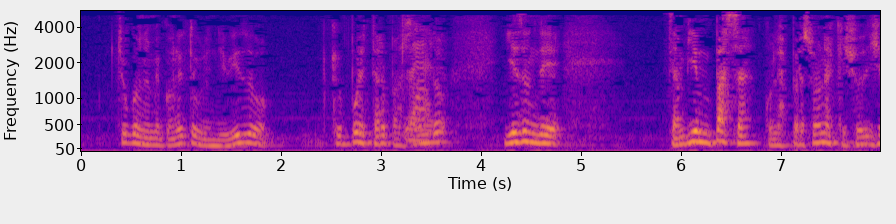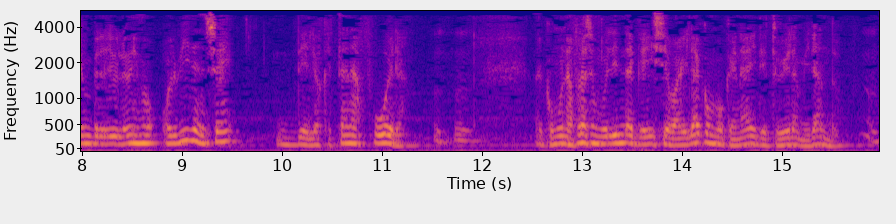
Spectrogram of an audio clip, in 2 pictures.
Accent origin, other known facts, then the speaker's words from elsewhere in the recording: Uruguay; yo como uruguayo tomo mate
